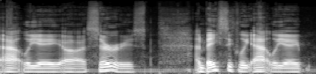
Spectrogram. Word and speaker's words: Atelier: big at lear series well they call it at lear it's really supposed to be pronounced at lea a I suppose but this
